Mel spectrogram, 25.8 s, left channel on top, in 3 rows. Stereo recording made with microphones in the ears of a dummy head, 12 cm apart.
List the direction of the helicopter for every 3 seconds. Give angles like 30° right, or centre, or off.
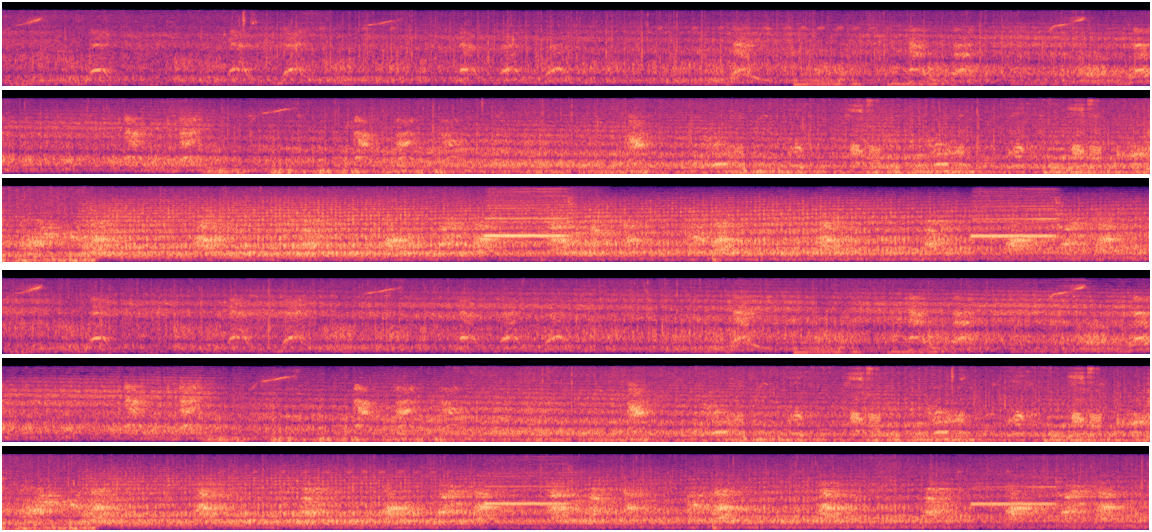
50° right, 40° right, 40° right, 30° right, 20° right, 10° left, 40° left, 60° left, 70° left.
